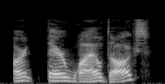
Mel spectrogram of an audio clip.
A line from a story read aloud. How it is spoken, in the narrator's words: Anna asked, tightly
